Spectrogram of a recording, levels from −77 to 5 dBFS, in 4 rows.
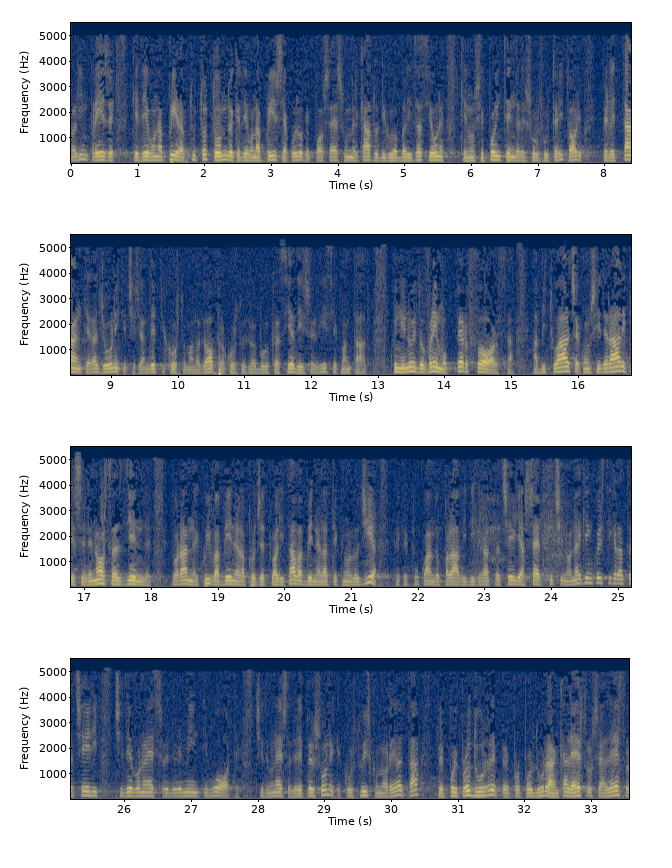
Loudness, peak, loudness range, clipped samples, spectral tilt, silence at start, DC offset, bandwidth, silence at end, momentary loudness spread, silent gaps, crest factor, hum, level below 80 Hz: -18 LUFS; 0 dBFS; 6 LU; under 0.1%; -9.5 dB/octave; 0 s; 0.4%; 5.4 kHz; 0 s; 11 LU; none; 18 dB; none; -38 dBFS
